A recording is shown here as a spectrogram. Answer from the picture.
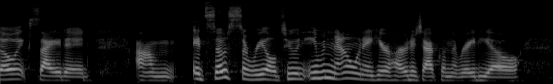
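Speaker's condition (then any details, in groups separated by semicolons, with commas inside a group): No condition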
